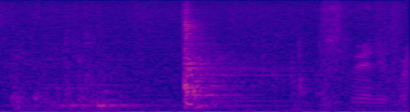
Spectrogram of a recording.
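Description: A knife scrapes on a metal grill.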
